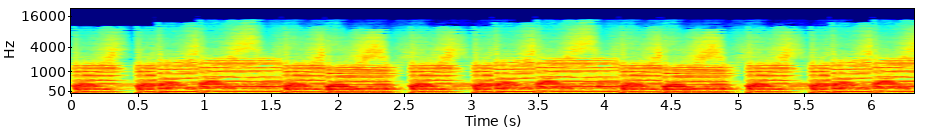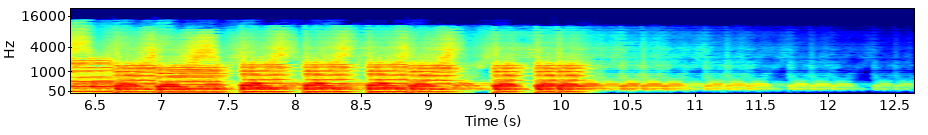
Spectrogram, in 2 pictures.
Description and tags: hip hop14 95PBM
background, beat, club, dance, drop, hip-hop, interlude, intro, jingle, loop, mix, move, pattern, rap, sound, stabs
